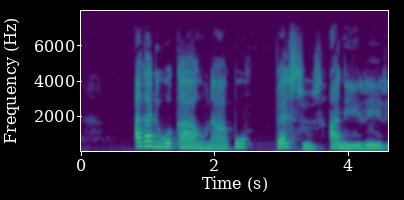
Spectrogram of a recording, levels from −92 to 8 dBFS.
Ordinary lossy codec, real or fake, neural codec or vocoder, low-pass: none; real; none; 7.2 kHz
